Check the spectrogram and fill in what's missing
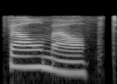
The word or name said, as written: foulmouthed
